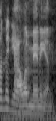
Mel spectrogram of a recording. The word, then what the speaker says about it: aluminium: going alumin it is it really is Al aluminium it legitimately is that way well how come nobody pronounces it like that I don't know American thing maybe aluminium aluminium aluminium yeah yep oh yeah it's even spelled like that I fix zebra pretty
